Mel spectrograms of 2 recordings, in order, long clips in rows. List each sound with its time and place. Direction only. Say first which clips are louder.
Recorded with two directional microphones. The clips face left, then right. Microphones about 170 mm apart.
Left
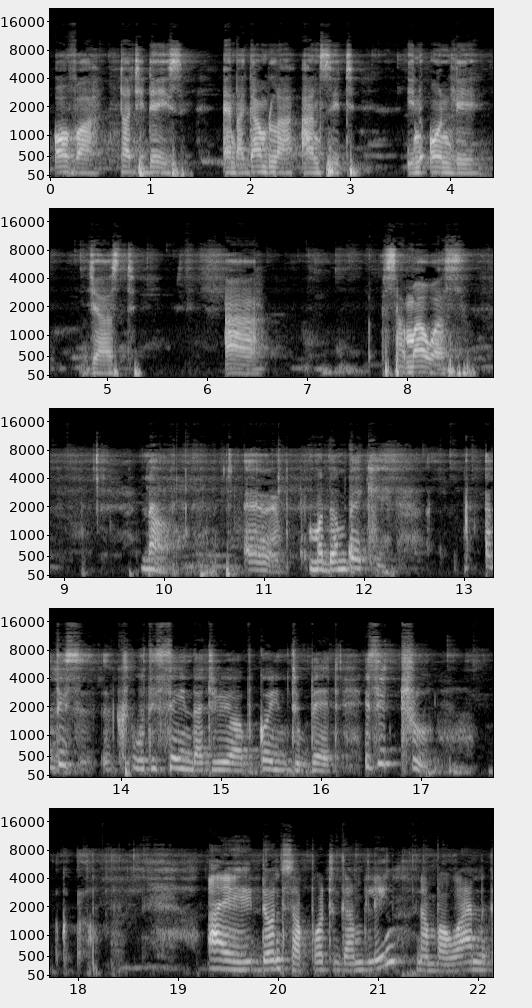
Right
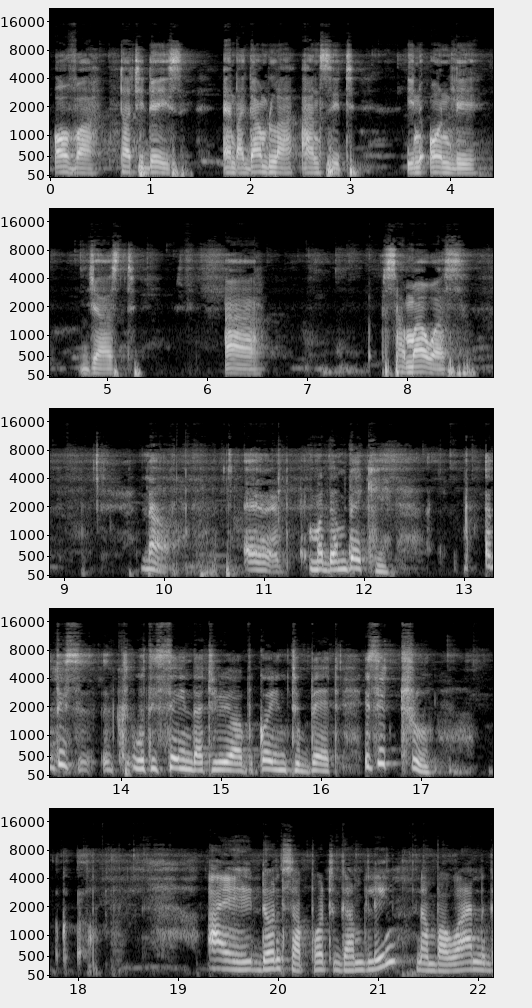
0.0 s a man's voice: right 4 dB; 25° right (ahead or behind)
7.7 s speech: right 4 dB; 30° right (ahead or behind)
9.3 s a sound: right 1 dB; 15° right (ahead or behind)
10.6 s music: right 7 dB; 25° right (ahead or behind)
11.4 s speech: right 4 dB; 15° right (ahead or behind)
11.8 s speech: right 6 dB; 30° right (ahead or behind); by 17.1 s 45° right (ahead or behind)
19.4 s speech: right 5 dB; 25° right (ahead or behind); by 22.1 s 40° right (ahead or behind)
